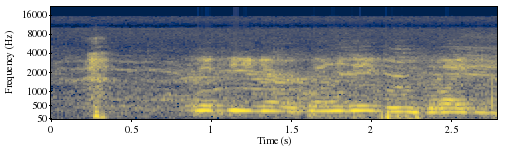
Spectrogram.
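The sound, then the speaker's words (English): A duck-quack text-message ringtone plays on a phone as a text comes in during a high school football game broadcast at Withington: a run of nasal, buzzy quacks in quick, slightly uneven succession, fairly loud, following a short sound at the start. “A duck quacking.”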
